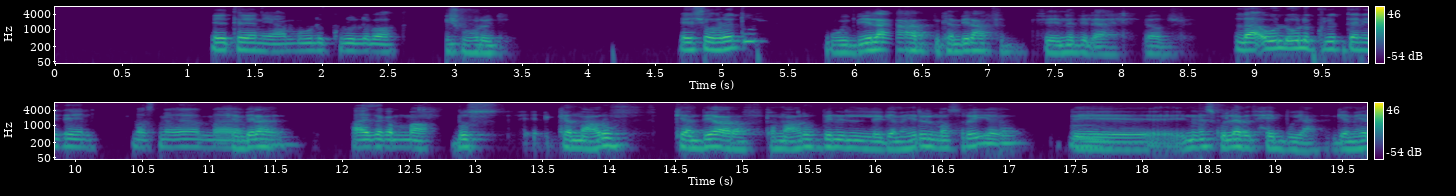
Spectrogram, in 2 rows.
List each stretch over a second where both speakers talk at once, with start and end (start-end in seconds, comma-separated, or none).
none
